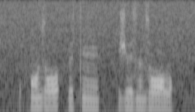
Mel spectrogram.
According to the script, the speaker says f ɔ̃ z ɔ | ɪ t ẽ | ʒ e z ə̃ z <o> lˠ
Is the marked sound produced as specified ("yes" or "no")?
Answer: no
